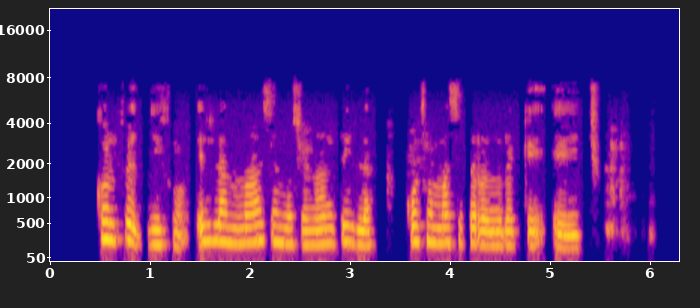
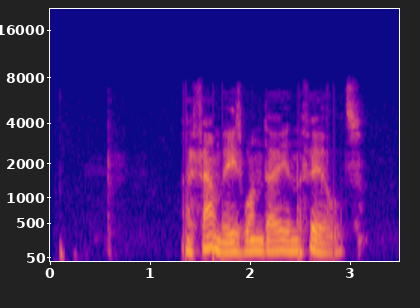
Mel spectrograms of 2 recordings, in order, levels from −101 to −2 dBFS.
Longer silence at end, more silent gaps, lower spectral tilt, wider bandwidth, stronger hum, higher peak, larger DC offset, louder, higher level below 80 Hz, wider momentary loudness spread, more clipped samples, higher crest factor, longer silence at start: first, 0.65 s vs 0.4 s; first, 1.40-1.44 s, 3.26-3.35 s, 3.44-3.55 s, 4.96-5.00 s, 5.32-5.38 s vs none; about the same, -7 dB/octave vs -6.5 dB/octave; about the same, 7.6 kHz vs 7.4 kHz; neither; first, -4 dBFS vs -14 dBFS; neither; first, -20 LUFS vs -31 LUFS; about the same, -62 dBFS vs -60 dBFS; second, 6 LU vs 15 LU; neither; about the same, 16 dB vs 20 dB; first, 0.45 s vs 0.1 s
